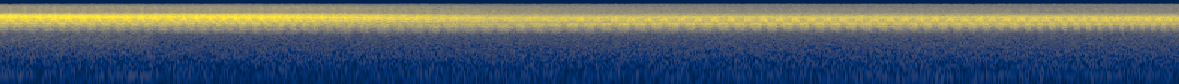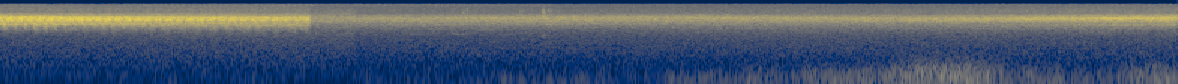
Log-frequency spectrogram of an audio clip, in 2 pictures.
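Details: Summer cicadas keep up a shrill continuous buzz that drops abruptly in loudness partway through, then carries on more softly beneath low rumbling noise near the close.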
